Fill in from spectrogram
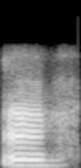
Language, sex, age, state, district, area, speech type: Goan Konkani, male, 30-45, Goa, Quepem, rural, conversation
